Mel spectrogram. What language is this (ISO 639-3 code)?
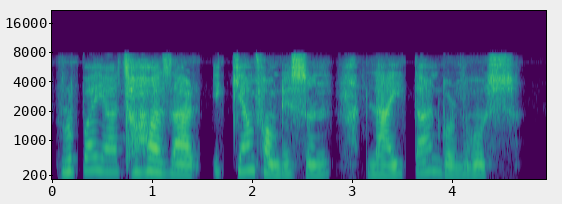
nep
